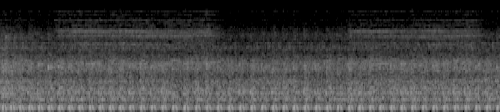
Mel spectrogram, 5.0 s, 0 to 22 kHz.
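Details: Yamaha Mio M3/Mio Z 125 scooter after new piston rings were fitted: a steady idle with an even, quick low putter. The former thick white smoke and the ticking from the camshaft/valve area are gone, so it sounds healthy.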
